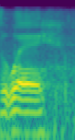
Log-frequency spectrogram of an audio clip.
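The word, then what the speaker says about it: Huet: in net and when your name should rhyme with a net but doesn't as is the case with the way then instead his name is the way cuz he gives the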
